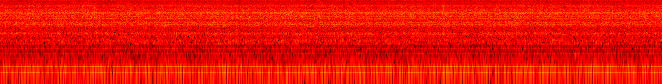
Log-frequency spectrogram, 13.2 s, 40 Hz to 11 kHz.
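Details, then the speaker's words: 1968 Chrysler Newport 383 big block with a new Edelbrock 750 four-barrel carb on a Weiand intake, no choke, starting to warm up, timing being checked. A deep, even V8 burble holding steady revs with no misses or knocks. Normal idle. "so yeah she starting to warm up a little bit sounds good it sound better with d off"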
